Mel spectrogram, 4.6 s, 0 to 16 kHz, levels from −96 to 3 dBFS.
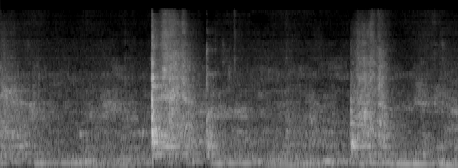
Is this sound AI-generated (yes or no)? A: yes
